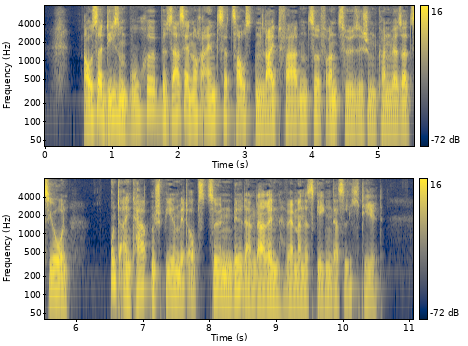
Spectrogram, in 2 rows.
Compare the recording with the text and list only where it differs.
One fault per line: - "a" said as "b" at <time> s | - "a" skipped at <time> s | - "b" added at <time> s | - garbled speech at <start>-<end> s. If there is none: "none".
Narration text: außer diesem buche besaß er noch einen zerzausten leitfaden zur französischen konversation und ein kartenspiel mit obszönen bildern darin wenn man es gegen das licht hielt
none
